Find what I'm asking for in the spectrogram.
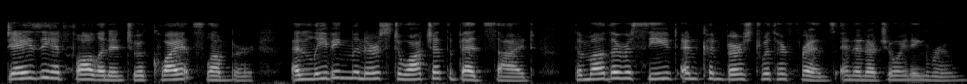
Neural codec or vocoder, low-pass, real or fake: none; 7.2 kHz; real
